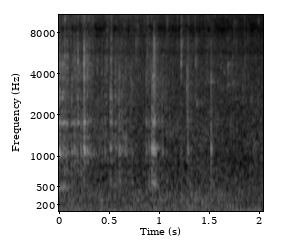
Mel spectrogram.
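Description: Nuts frying in a pan for chana dal halwa, a soft continuous sizzle with scattered stirring scrapes at moderate closeness, no voices.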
